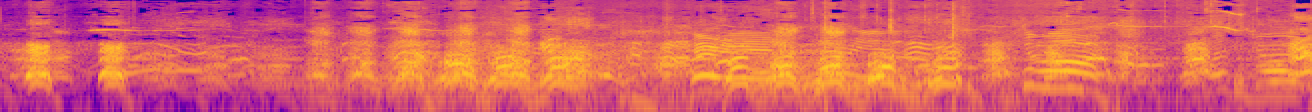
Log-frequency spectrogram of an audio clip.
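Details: Crossbred husky mixes pulling a sled at night in heavy snow give a dense run of high yips, short barks and sliding, wavering whines, many voices overlapping without pause.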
